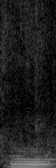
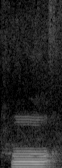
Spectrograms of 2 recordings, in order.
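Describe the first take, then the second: First: The vowel is a close rounded u sound. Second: The vowel is a more open o sound. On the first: The speaker calls it right. "u manyunkan bibirnya" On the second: The speaker calls it wrong. "tidak o"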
